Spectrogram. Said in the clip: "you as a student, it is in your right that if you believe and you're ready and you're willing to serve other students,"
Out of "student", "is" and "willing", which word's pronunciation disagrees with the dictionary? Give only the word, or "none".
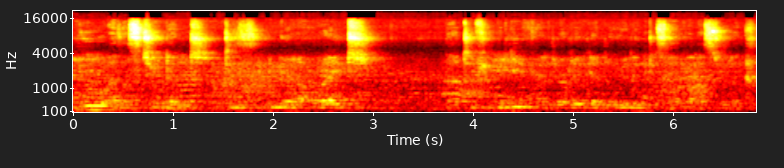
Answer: none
